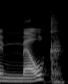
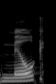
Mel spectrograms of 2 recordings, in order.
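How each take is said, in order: First: "milk" with an E vowel, as "melk"; regional "melk". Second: Said in the usual way. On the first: Shown as a demonstration. Friend mocking local speech, "milk" pronounced "melk". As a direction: say "milk" so it rhymes with elk. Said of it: "say milk instead of milk". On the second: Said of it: "instead of milk".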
